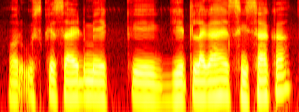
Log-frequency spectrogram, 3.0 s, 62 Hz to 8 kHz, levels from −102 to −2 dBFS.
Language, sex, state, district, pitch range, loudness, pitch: Hindi, male, Jharkhand, Ranchi, 115-125 Hz, -16 LUFS, 120 Hz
